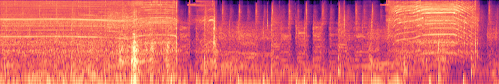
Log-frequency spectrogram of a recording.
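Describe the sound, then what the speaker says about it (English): Self-tapping screws are driven into an aluminum inner fender liner on a Jeep Wrangler JK with a power driver, giving short whirring, clattering bursts up close, some rising in pitch as the screws seat, with no talking. "So now we can tighten down our self-tapping screws."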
